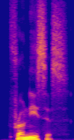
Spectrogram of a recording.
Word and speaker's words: phronesis: And this brings us to another awesome Greek concept, phronesis, pronounced Phronesis.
